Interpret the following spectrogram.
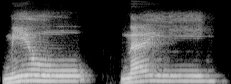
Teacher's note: Karena dia bentuknya idgham bi gunnah ditambahkan ya, ditahan di hidung.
